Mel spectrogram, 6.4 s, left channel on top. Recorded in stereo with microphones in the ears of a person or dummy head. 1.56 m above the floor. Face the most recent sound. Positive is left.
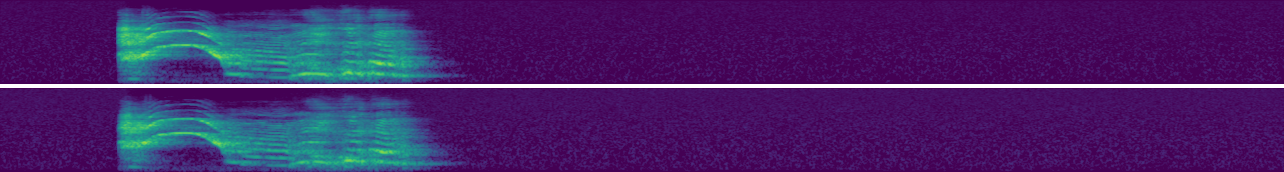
turn(degrees=90)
